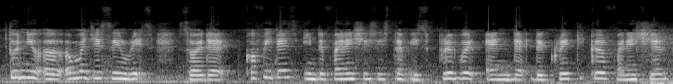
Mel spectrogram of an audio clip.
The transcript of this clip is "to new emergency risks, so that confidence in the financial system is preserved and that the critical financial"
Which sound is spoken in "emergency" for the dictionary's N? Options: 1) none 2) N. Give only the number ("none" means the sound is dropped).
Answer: 1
